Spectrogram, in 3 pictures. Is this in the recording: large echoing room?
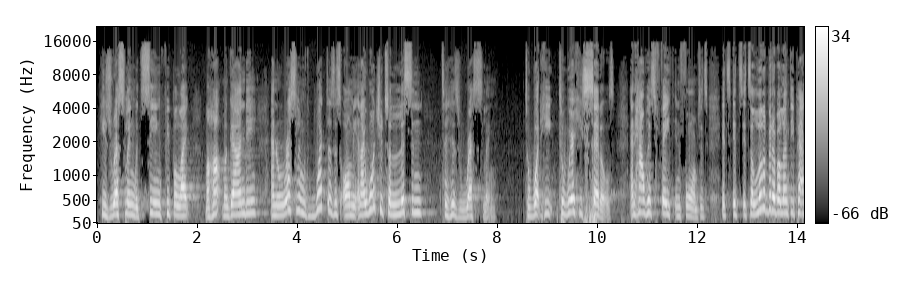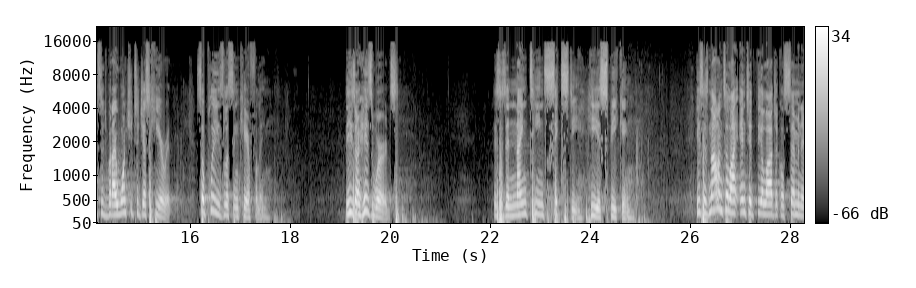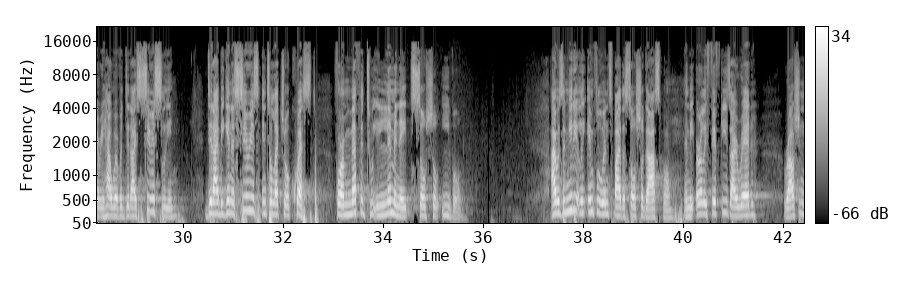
yes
